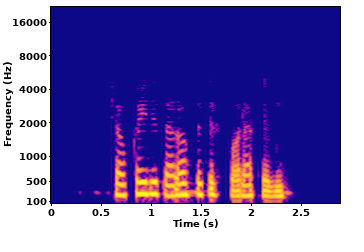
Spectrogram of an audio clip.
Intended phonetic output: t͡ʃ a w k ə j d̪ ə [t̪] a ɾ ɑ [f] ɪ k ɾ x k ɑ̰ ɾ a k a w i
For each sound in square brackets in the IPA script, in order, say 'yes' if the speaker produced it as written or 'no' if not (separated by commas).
yes, yes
